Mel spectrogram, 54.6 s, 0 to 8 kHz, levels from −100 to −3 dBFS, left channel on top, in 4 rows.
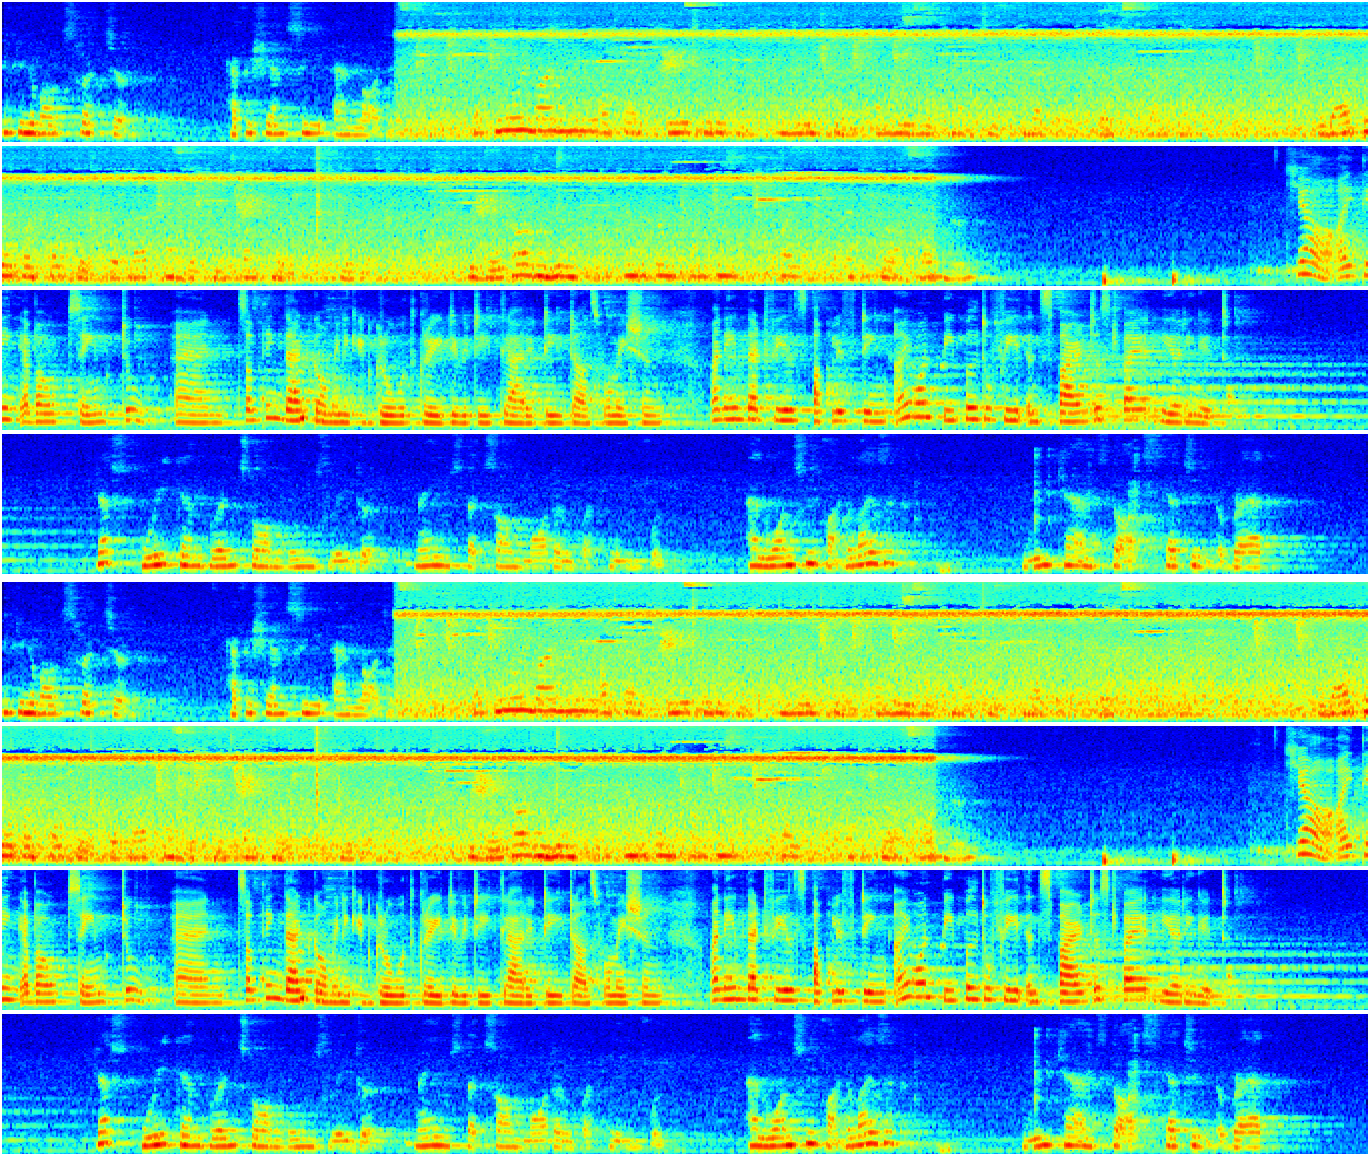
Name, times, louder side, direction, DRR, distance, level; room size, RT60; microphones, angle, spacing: voice 1, 0.0-1.3 2.3-4.0 4.7-10.7 11.0-11.9 13.1-17.5 18.3-21.1 21.4-21.7 22.1-23.4 30.3-30.4 41.9-44.7 45.0-47.6 48.4-49.9 50.3-50.5 51.2-52.3 52.6-53.6, right 1 dB, 15° right, 7 dB, 0.6 m, -24 dB
sound 1, 3.9-23.0, right 7 dB, 90° right, 1.4 m, -21 dB
voice 2, 26.2-28.8 29.0-39.4, right 2 dB, 35° right, 10 dB, 1.2 m, -21 dB
sound 2, 38.1-41.7, left 1 dB, 25° left, 2.2 m, -36 dB
24.0 x 23.5 x 5.3 m, 1.5 s
head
